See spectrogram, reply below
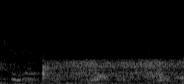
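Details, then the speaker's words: Doppler ultrasound over the aortic valve of a horse in its mid-20s, murmur faint by stethoscope and intermittent, aortic regurgitation possibly normal valve weakening for age; aortic valve regurgitation murmur on Doppler. "Now you can hear the murmur. I couldn't hear that well with my stethoscope."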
